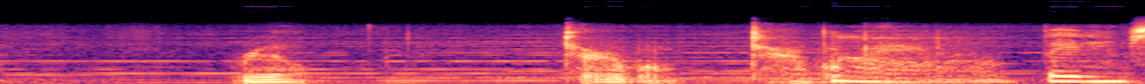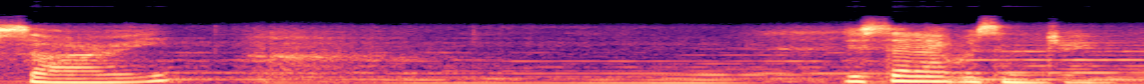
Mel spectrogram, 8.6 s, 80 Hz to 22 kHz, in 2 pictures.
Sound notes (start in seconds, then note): 5.2 inhales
